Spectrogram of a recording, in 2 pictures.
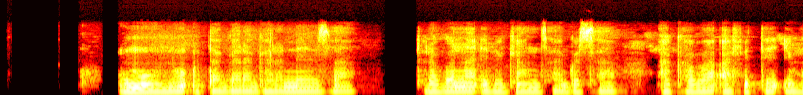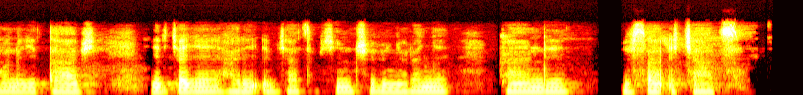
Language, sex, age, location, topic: Kinyarwanda, female, 25-35, Nyagatare, government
